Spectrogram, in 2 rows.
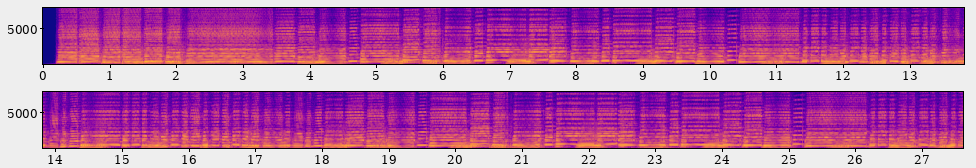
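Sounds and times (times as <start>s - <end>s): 
waltz music: 0.2s - 27.6s.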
